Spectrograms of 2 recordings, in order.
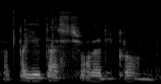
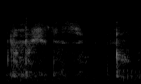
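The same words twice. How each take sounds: First: Said in the usual way. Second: Quick, breathy whisper; a fast, hushed aside. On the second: Real, not acted. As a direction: whisper it to yourself, a bit faster. Repeats the phrase under her breath.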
